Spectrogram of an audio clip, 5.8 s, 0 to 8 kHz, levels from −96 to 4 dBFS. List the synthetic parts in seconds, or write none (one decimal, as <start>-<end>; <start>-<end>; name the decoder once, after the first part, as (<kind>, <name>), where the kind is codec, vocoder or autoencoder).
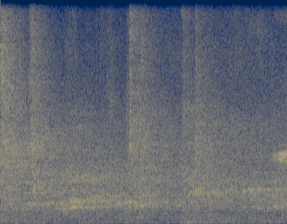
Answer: none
